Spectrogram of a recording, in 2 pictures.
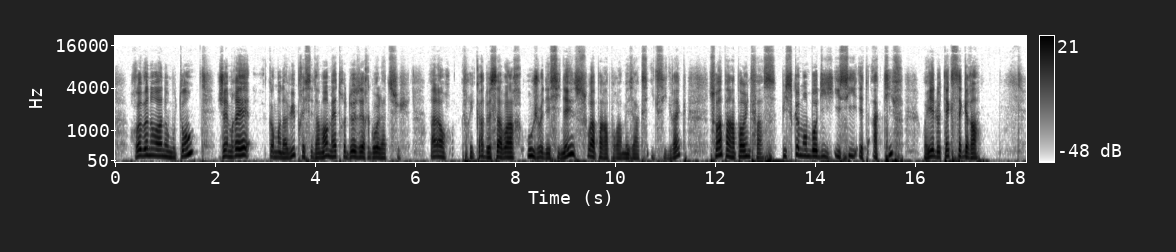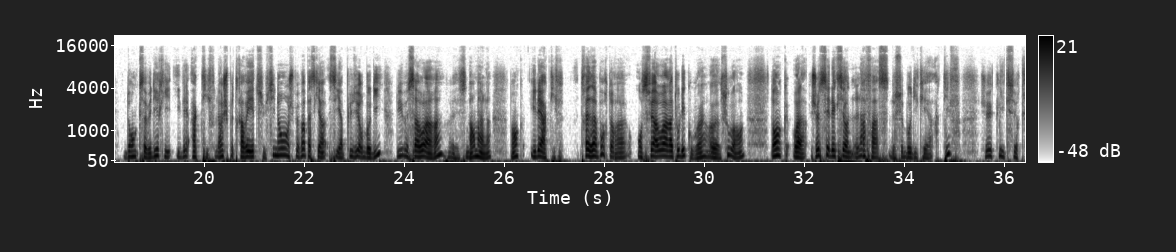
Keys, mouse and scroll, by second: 1.5 scroll down 1, 1.9 scroll up 1, 2.7 click, 5.7 click, 12.5 click, 32.2 click, 33.0 click.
